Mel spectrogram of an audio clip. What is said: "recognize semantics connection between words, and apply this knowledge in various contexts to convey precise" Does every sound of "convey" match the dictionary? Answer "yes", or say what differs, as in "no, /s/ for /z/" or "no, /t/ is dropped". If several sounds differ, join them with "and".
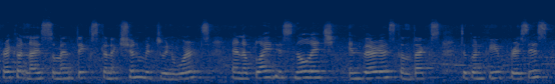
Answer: no, /f/ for /v/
